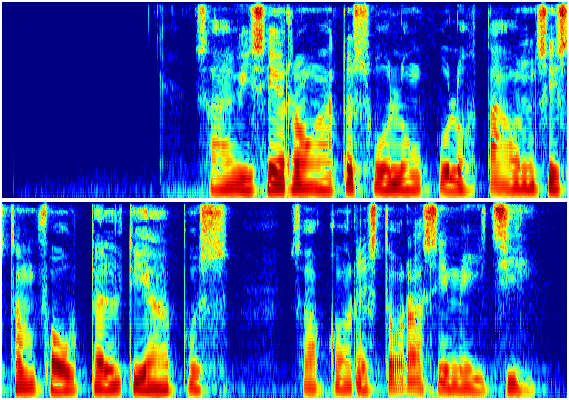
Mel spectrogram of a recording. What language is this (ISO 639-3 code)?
jav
